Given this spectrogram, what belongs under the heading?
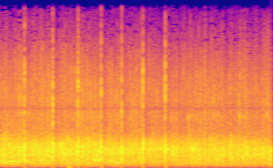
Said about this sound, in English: God is an amazing God. Can we just give God a round of applause? It's been awesome.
